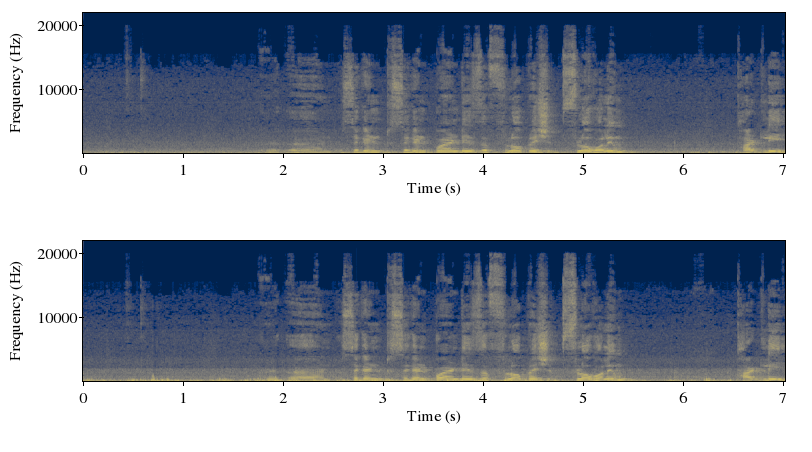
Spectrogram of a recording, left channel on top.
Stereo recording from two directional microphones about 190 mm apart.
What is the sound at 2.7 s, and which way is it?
A man's voice, 20° right (ahead or behind).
